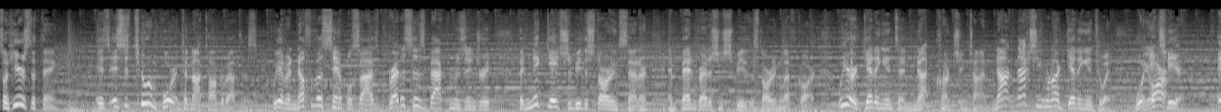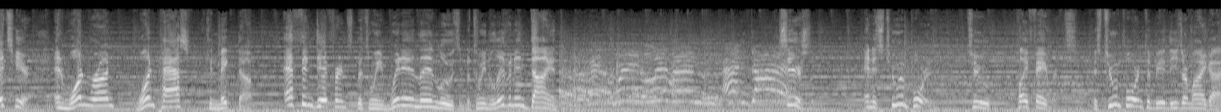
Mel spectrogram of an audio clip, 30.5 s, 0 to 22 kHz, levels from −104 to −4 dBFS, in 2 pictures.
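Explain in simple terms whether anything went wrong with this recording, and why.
Nothing went wrong here.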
